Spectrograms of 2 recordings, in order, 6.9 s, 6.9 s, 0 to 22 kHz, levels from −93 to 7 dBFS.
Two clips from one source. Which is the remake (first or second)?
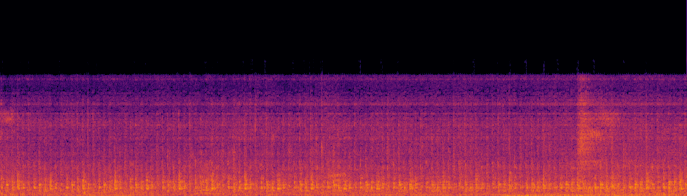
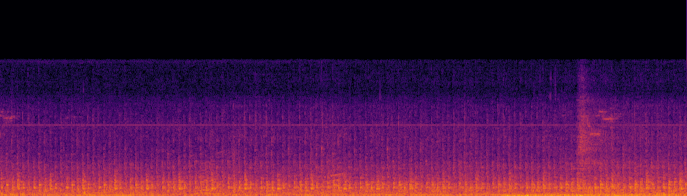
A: first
